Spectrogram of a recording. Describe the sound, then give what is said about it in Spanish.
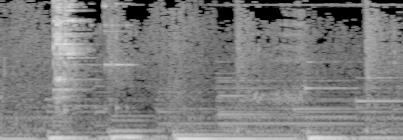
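Glasses clinking together in a toast, about four bright, ringing clinks at uneven intervals over a steady low hum, with no one speaking. “Brindo por eso.”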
